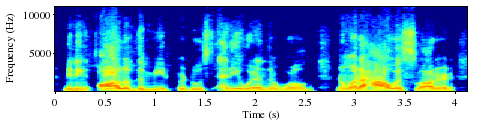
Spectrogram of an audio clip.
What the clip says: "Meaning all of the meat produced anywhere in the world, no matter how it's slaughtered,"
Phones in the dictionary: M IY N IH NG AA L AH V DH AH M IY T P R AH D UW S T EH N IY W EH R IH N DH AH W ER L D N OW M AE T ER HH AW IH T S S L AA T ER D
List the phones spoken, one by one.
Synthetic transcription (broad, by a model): M IY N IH NG AA L AH V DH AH M IY T P R AH D UW S T EH N IY W EH R IH N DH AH W ER L D N OW M AE T ER HH AW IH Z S S L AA T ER D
